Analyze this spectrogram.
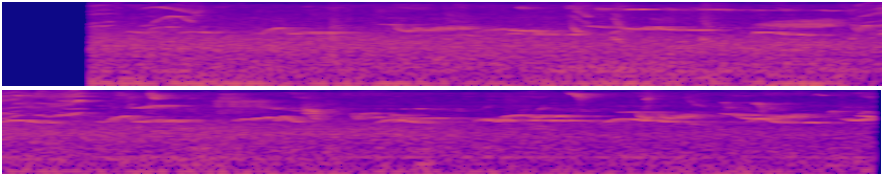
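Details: Ecuadorian thrush near Mindo, Ecuador: short clear slurred whistled notes and rising phrases, repeated irregularly over a busy forest background of other chirping birds and insect hiss.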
